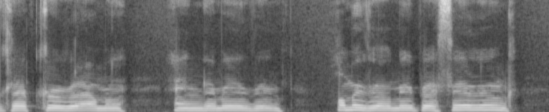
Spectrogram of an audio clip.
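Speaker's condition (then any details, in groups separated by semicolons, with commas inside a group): ALS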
